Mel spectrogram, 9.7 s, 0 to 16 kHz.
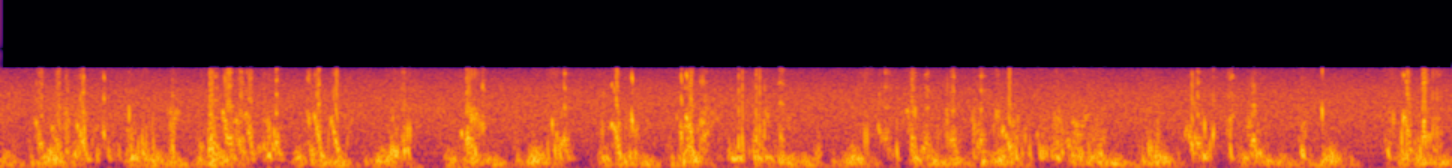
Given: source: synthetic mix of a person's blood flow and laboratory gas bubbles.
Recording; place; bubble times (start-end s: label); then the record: Doppler ultrasound of blood flow; precordium
0.00-0.03 s: bubbles
0.20-1.00 s: bubbles
1.09-1.20 s: bubbles
1.31-1.92 s: bubbles
2.02-2.35 s: bubbles
2.57-2.78 s: bubbles
3.04-3.24 s: bubbles
3.61-3.84 s: bubbles
3.96-4.35 s: bubbles
4.44-5.24 s: bubbles
5.40-5.49 s: bubbles
5.73-6.25 s: bubbles
6.29-6.42 s: bubbles
6.46-7.38 s: bubbles
7.61-7.71 s: bubbles
7.87-8.12 s: bubbles
8.15-8.26 s: bubbles
8.29-8.47 s: bubbles
8.64-8.74 s: bubbles
8.79-8.85 s: bubbles
9.21-9.62 s: bubbles
9.67-9.69 s: bubbles
From the record:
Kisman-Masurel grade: 343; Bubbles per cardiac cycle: rolling drumbeat, 9 or more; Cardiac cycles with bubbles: 100%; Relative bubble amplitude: loud (0.450 to 0.775); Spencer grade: 3 (all of the cardiac periods contain showers or single bubble signals, but not dominating or overriding the cardiac motion signals); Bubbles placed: anywhere in the cardiac cycle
